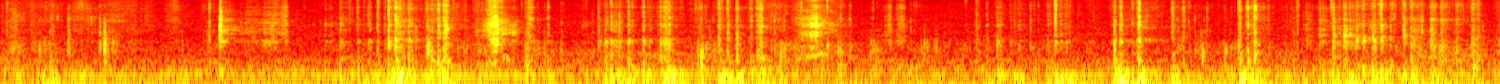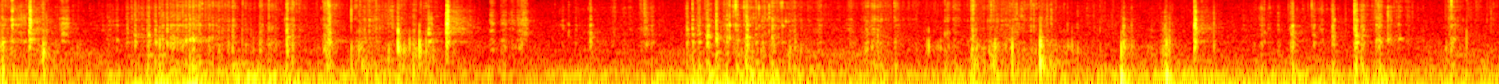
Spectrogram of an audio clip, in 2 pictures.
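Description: A solid, dry pink bar of soap is held in the hand and scraped and carved across its face with a utility knife blade. Rapid, crisp scraping and crumbly crackling strokes come in uneven bursts, bright and dry with almost no ring. A low, steady rumble sits underneath throughout.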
